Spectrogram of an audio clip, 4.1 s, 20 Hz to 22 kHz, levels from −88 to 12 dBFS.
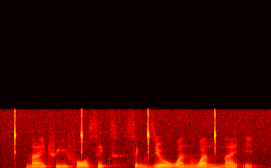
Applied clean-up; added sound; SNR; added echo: none; Tick-tock; 1 dB; none.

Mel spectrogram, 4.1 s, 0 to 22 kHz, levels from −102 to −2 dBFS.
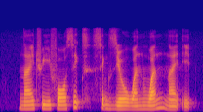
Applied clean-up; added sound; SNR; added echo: none; none; none; none.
